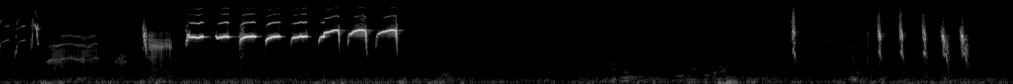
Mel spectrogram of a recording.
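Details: Scaly-breasted munia singing actively, its song said to hold three variations with fill-ins learned from house sparrow, red siskin and canary: a quick run of eight clear whistled notes, the last ones rising, then after silence a burst of sharp clicky chips.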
